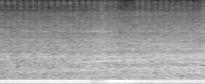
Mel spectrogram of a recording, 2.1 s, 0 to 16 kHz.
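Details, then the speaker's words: Procharged, cammed Chevy Camaro V8, underperforming with air surging: deep lumpy idle, throttle blips bring a faint squeak each time; owner guesses a broken internal wastegate, source undetermined. "maybe one of the internal wastegates are broken on the turbos because like it's squeaking every time he hits the gas"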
